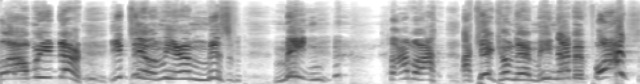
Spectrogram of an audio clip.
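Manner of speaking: very high, loud working-man voice. Playing the poison man who skips meetings, in a Yosemite Sam voice. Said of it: "Here's a working man's voice".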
